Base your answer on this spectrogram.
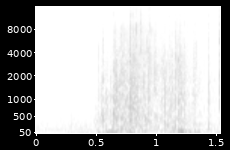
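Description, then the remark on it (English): After a brief quiet moment, crinkling and rustling of paper erupts and continues in a dense, uneven burst of crackles, like a paper towel being pulled and crumpled. “Oh my God, I have to get a paper towel.”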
